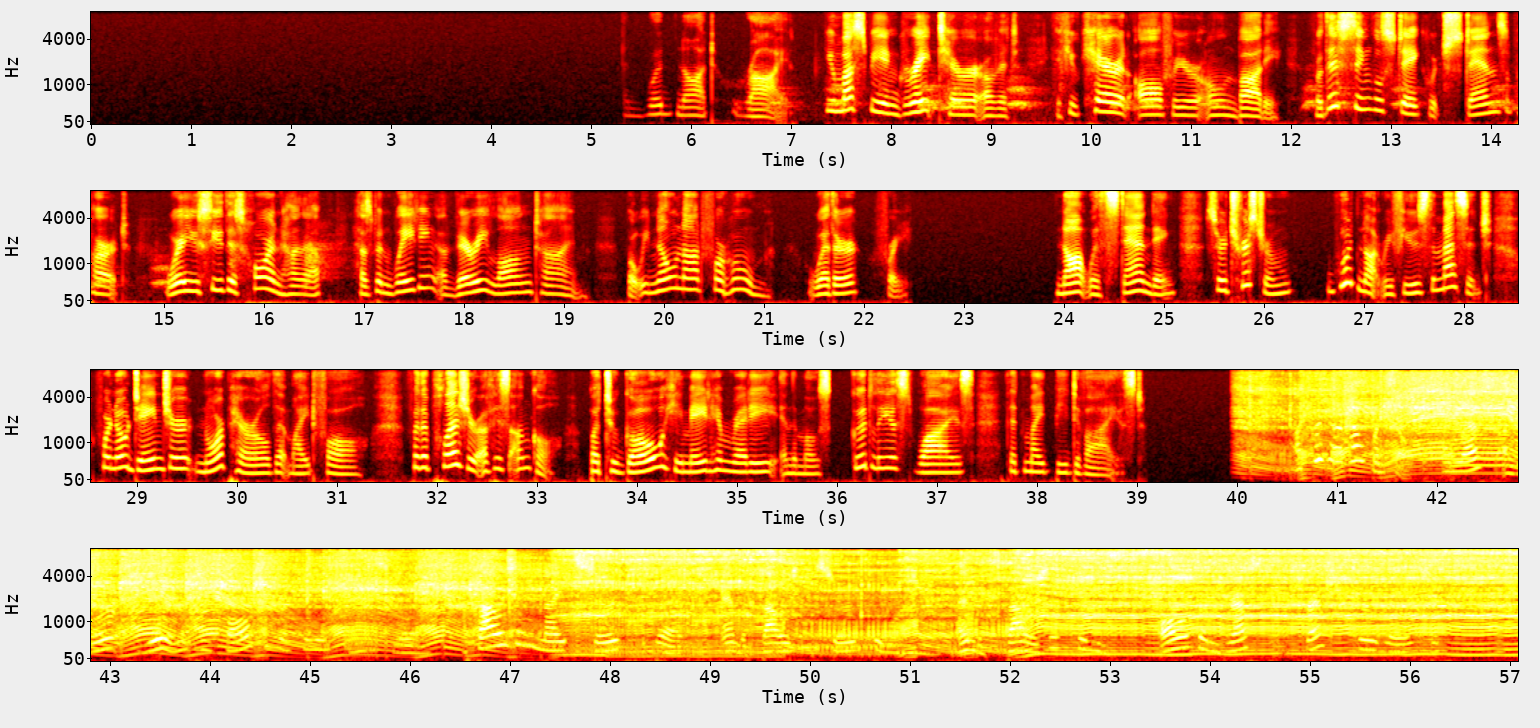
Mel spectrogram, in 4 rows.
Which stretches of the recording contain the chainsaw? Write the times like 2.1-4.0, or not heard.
40.0-57.0.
